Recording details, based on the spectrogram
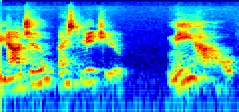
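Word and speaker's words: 你好: nice to meet you niow is pretty straightforward to pronounce it sounds like ni how just make sure that keep the knee part high and then go down and pitch on the how give it a try knee how that was great really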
